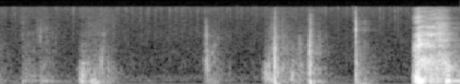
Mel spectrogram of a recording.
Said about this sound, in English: I'm going to cough. Okay. As I choke on my water.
